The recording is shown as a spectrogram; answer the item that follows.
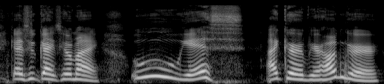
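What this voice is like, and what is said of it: Character voice of a candy bar. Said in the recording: “your Snickers impression ... that Snickers impression”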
